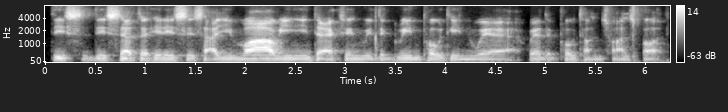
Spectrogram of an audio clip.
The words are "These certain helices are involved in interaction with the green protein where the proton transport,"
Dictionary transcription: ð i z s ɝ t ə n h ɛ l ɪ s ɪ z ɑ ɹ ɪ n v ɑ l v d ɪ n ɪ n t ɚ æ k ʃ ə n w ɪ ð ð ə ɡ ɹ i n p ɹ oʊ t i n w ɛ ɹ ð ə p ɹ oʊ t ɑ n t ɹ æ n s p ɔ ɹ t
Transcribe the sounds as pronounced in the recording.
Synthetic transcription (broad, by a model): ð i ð s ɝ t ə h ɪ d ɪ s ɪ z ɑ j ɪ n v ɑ v ɪ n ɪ n t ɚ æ k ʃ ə n w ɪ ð ð ə ɡ ɹ i n p oʊ t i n w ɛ w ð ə p oʊ t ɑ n t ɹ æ n s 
